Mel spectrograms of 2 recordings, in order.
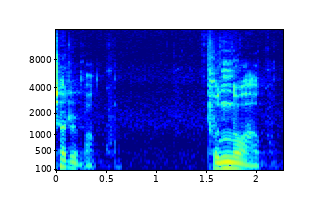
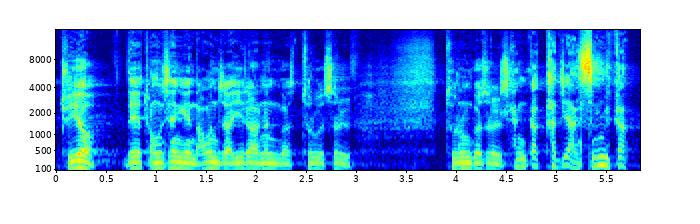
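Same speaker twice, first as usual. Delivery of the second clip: building from loud to louder indignant scolding; Martha's scolding complaint; 7 dB louder than usual. Retold or imitated. Martha scolds Jesus for not sending Mary to help, loud indignant complaint. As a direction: scold the teacher for letting her sister off. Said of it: "야단치고 있는 거죠".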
